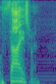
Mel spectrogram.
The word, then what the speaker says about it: Theismann: But most people throughout his career, even going back to his days at Notre Dame, knew him as Joe Theismann. Theismann rhymes with Heisman. There's some suggestion that that's even why he pronounced it that way.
